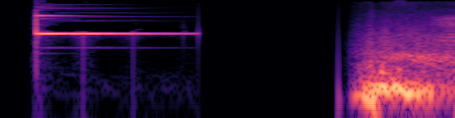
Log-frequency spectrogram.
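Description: An edited-in bell-like "ding" sound effect, struck once just after the start and ringing on one clear high tone for nearly a second before cutting off.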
